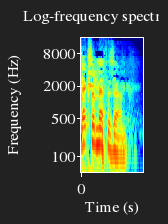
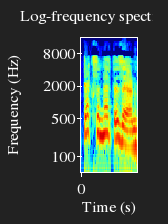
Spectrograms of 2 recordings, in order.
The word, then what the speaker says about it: dexamethasone: But to be clear, as you said, he's on an elaborate cocktail of drugs, some of which, including the steroid that does, I'm not going to pronounce it correctly, that you mentioned. – Dexamethasone. – Dexamethasone, there we go, is really reserved for pretty serious cases.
